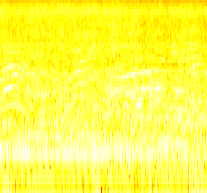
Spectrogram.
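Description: Motorboat engine running at a steady drone, with water rushing along the hull.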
